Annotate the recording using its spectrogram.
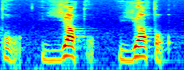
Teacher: لے کر آ رہی ہے, تو پیچھے سے تالو بھی جو ہمارا زبان کی جڑ اوپر ہو جاتی ہے, جگہ تنگ ہو جاتی ہے , وہاں سے ہوا جو آواز لے کر آ رہی ہے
